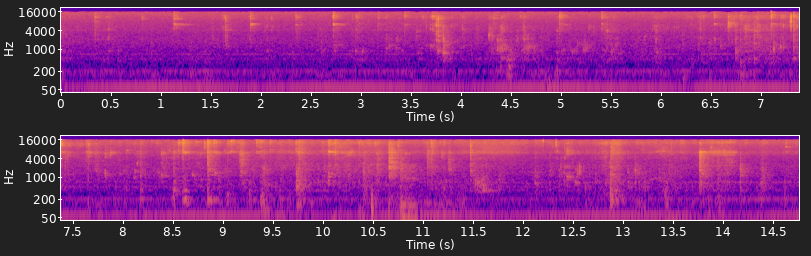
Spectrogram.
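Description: A dog eating leaves taken from a hand and nosing about on a wooden floor: scattered small clicks and mouth sounds, busier and louder in the second half, over a steady low hum.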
